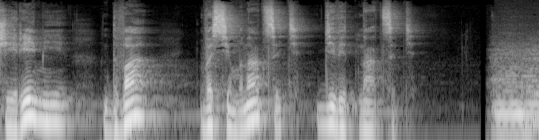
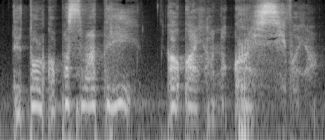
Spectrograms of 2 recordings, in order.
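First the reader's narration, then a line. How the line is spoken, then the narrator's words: Tender whisper. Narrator (Russian): шептал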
